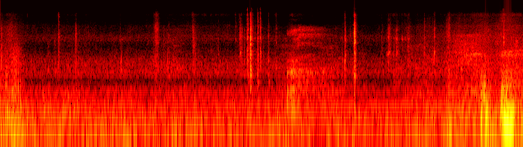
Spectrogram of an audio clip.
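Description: Handling noise from a fish scale and fishing gear: scattered sharp clicks and clinks over a low steady rumble, with a louder bump near the end.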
